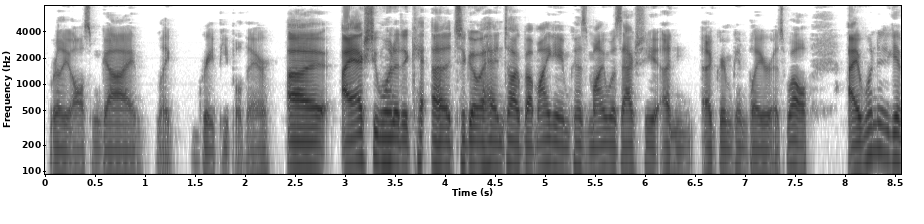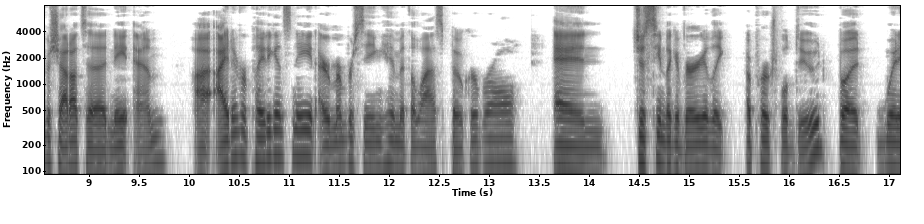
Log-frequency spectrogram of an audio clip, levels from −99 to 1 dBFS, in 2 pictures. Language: English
